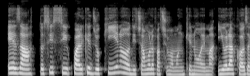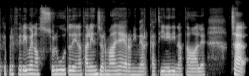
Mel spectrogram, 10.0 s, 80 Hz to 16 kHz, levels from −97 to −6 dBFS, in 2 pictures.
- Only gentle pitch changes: No, average, 3.5 semitones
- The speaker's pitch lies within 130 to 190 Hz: Yes, medium, 185 Hz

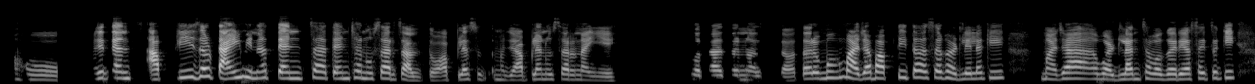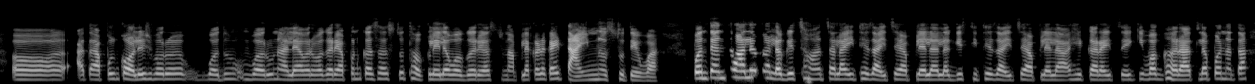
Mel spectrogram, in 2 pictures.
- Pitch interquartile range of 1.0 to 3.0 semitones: No, average, 3.5 semitones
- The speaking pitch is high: Yes, high, 240 Hz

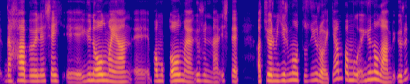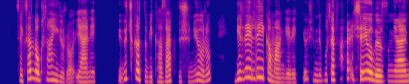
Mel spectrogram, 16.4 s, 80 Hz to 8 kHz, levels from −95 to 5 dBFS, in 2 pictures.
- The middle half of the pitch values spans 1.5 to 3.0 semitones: No, average, 4.0 semitones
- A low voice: No, high, 200 Hz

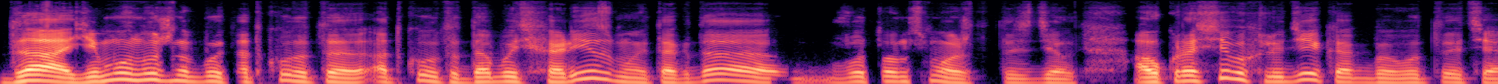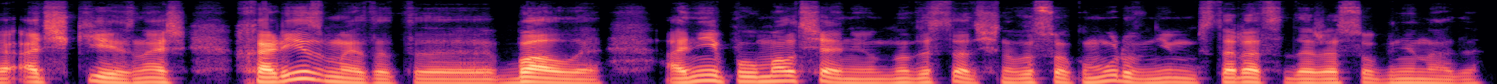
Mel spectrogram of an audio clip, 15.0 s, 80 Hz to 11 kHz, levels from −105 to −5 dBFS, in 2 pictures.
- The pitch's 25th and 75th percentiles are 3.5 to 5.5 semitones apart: Yes, average, 4.3 semitones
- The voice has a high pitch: No, low, 130 Hz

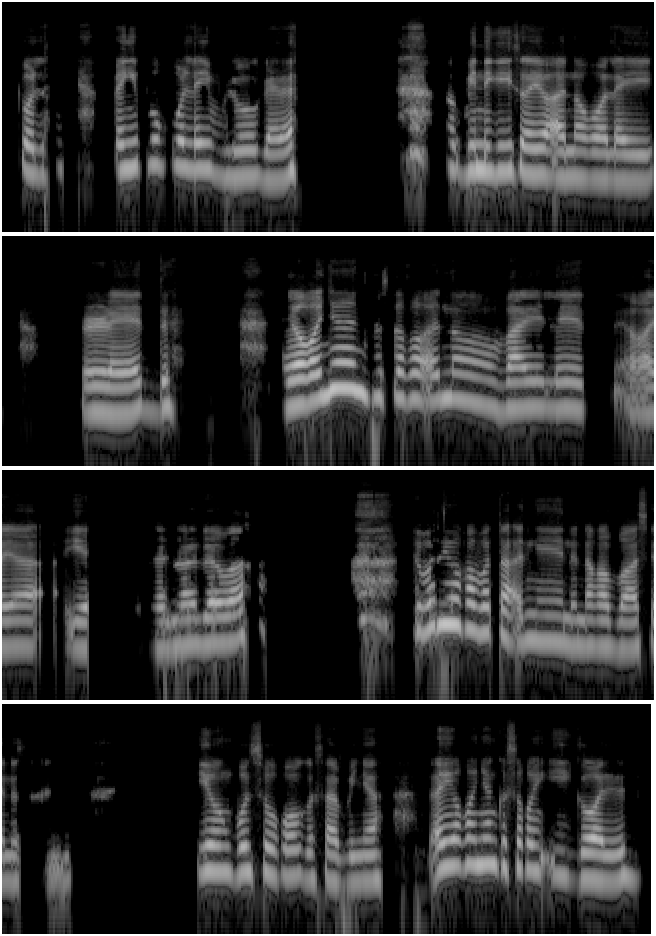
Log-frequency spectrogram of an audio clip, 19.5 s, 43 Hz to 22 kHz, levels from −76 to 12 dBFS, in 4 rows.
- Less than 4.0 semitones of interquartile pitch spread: No, average, 4.3 semitones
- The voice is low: No, high, 210 Hz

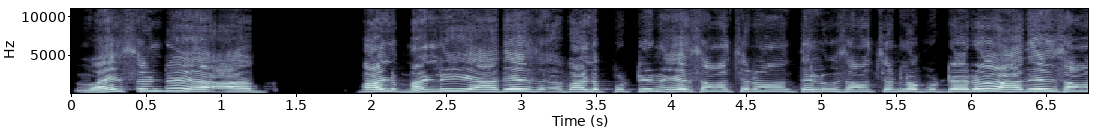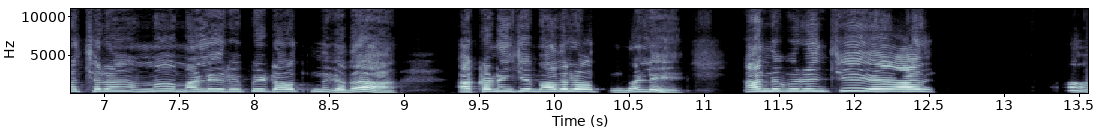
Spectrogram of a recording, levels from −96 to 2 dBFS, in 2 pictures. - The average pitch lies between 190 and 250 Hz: No, very high, 275 Hz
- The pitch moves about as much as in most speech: No, narrow, 2.0 semitones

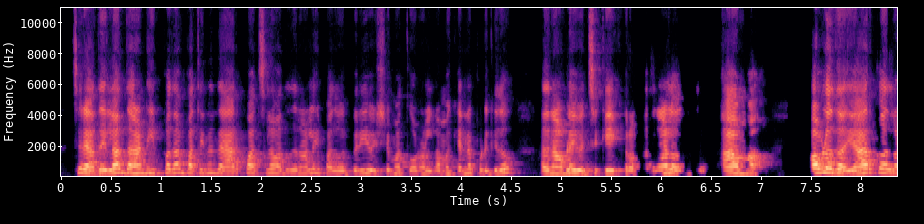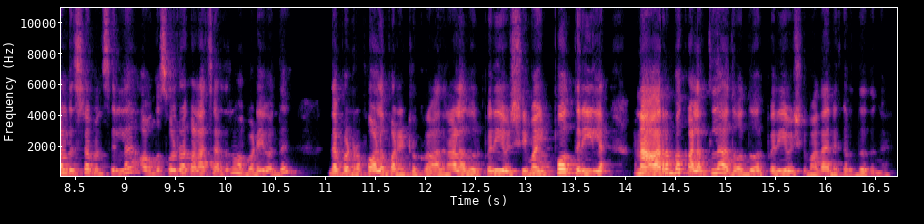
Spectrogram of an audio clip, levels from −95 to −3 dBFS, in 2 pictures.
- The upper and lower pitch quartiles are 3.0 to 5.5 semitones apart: Yes, average, 3.3 semitones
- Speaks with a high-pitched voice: Yes, high, 230 Hz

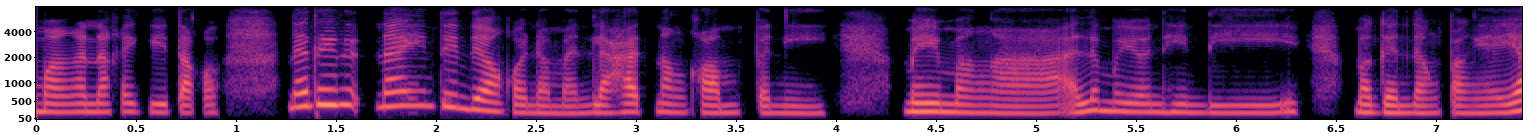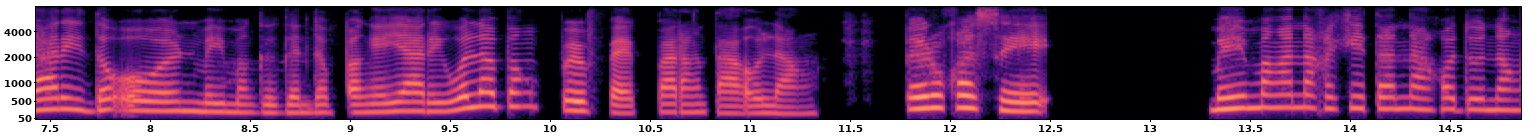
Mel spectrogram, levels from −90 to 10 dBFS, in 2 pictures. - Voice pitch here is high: Yes, high, 220 Hz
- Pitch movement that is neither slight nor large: No, wide, 6.2 semitones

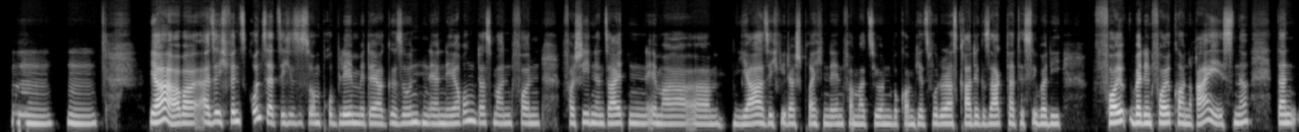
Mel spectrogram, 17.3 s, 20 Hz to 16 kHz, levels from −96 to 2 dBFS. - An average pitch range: No, narrow, 1.8 semitones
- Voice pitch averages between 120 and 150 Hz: No, high, 190 Hz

